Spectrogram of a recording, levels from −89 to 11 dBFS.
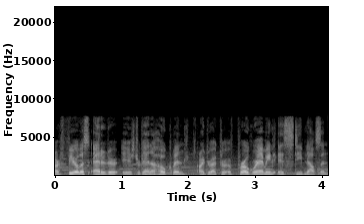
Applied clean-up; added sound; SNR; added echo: none; none; none; none.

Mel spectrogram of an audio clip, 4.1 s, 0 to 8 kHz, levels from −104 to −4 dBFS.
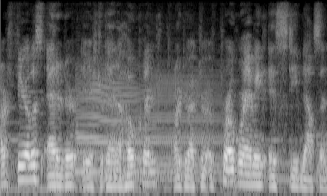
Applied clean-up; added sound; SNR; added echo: none; Wind instrument, woodwind instrument; 14 dB; reverberation time 0.2 s.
